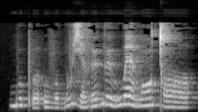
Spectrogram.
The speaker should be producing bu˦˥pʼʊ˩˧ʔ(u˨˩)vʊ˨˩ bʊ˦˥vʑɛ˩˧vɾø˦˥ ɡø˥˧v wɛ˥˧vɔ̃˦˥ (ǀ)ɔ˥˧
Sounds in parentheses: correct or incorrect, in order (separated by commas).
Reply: correct, correct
